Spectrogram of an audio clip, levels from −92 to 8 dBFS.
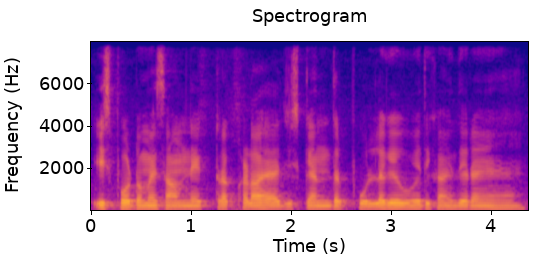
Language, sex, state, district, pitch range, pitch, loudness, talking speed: Hindi, male, Uttar Pradesh, Shamli, 115-120 Hz, 115 Hz, -18 LUFS, 235 wpm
